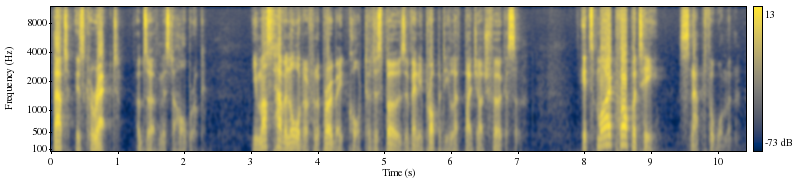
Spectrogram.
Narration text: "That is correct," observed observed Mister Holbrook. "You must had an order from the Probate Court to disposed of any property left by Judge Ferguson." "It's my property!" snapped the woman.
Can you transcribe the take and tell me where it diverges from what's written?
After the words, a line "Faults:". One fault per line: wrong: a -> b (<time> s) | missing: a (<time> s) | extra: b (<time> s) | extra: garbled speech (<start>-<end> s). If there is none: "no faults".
"That is correct," observed Mister Holbrook. "You must have an order from the Probate Court to dispose of any property left by Judge Ferguson." "It's my property!" snapped the woman.
Faults:
missing: observed (1.6 s)
wrong: had -> have (3.4 s)
wrong: disposed -> dispose (4.8 s)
